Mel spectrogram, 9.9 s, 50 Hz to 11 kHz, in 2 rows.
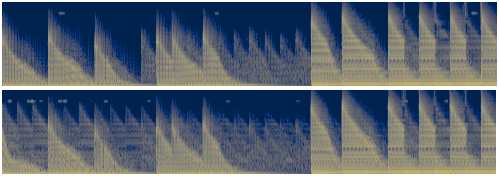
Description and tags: Synth BassFunk Dm 3
Funk, Hip-Hop, Ableton-Loop, Drums, Beat, Bass-Recording, Bass-Groove, Bass-Sample, Fender-Jazz-Bass, Ableton-Bass, Bass-Samples, Synth, Loop-Bass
